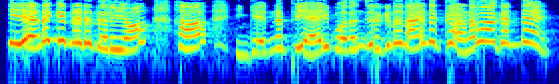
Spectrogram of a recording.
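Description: Very shrill, panicky cartoon woman. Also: expressive, brisk, noisy background. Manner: panicky, whining, complaining. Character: jittery older sister, easily frightened and whining.

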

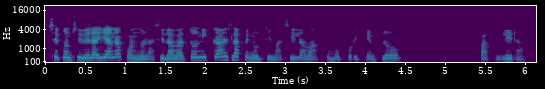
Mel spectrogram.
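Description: Woman teaching in a deliberate voice. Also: on the low side, steady tone, a bit bright, lo-fi sound. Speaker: language teacher. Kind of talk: scripted explanatory lesson.

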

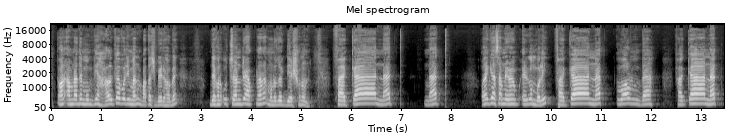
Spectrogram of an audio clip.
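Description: A woman with a mid-range voice teaches tajweed, switching between quick spoken explanations and slow, drawn-out chanting of verses.

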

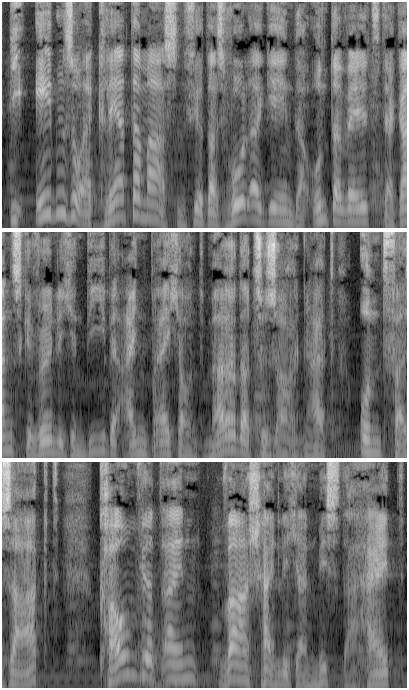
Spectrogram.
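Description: A man narrates a radio crime drama with dramatic literary reading, using measured, deliberate phrasing and emphatic stresses. His voice is a little high and very animated, and soft music plays in the background.

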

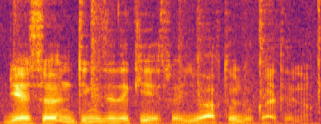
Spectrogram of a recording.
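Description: Speaking quickly in a low, warm voice, a middle-aged recording artiste with a Jamaican accent guests on a studio interview. His talk is rambling and emphatic, full of patois phrasing, with slight background noise.

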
